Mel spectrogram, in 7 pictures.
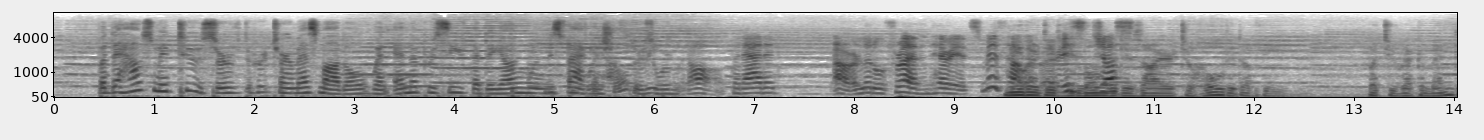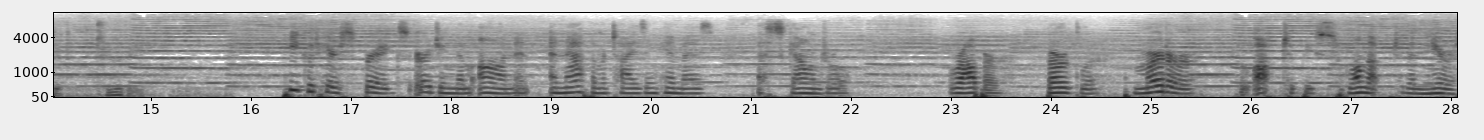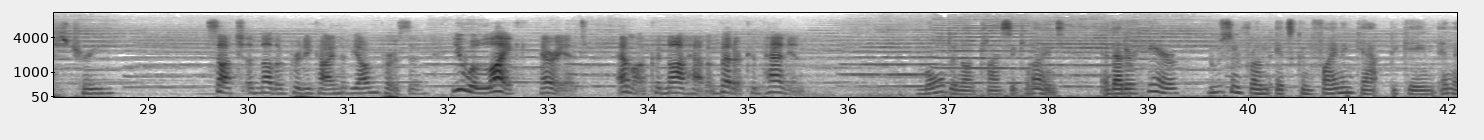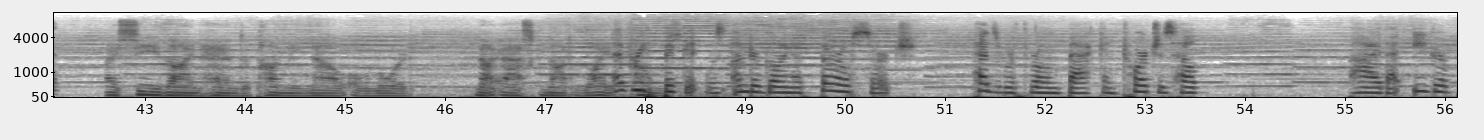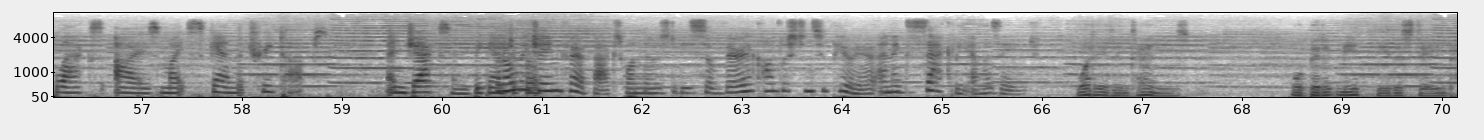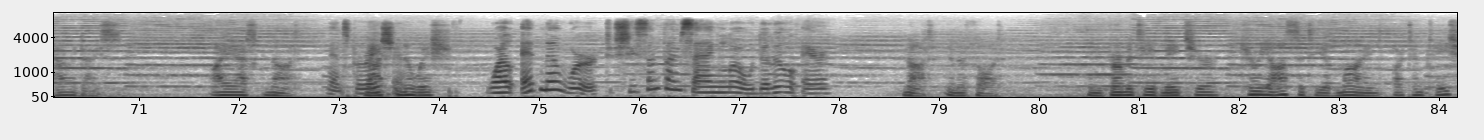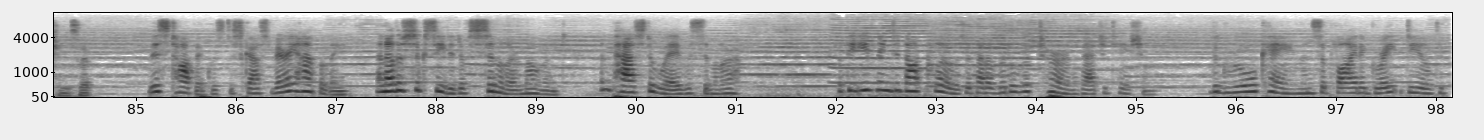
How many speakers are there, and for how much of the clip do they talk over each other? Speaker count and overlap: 4, about 6%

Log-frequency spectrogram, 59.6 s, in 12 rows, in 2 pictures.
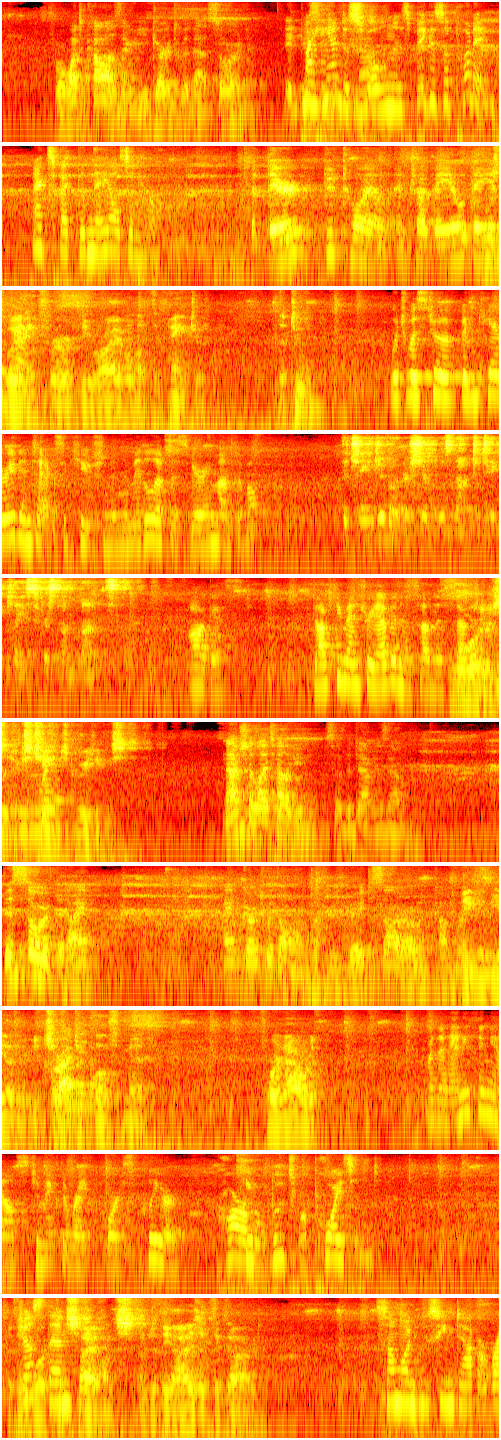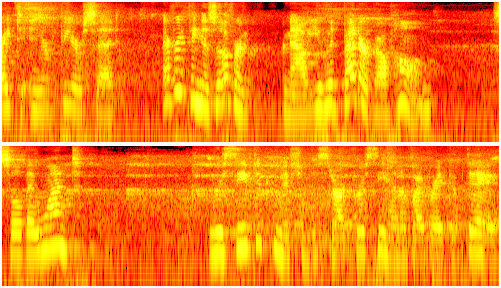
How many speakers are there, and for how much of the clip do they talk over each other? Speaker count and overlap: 6, about 9%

